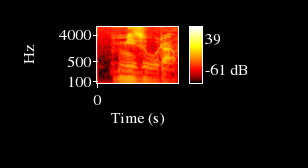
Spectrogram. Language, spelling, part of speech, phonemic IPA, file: Italian, misura, noun / verb, /miˈzura/, It-misura.ogg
